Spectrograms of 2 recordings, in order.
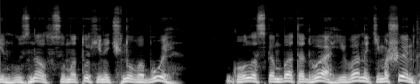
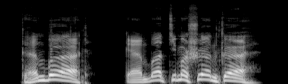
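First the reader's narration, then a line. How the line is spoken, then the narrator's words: Booming bass roar over battle. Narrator (Russian): заорал он дьяконовским басом, перекрывая грохот боя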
